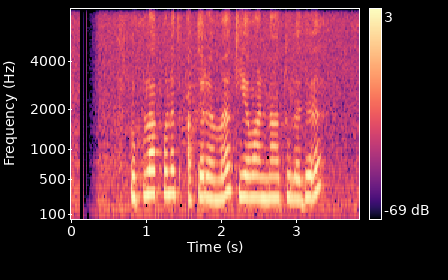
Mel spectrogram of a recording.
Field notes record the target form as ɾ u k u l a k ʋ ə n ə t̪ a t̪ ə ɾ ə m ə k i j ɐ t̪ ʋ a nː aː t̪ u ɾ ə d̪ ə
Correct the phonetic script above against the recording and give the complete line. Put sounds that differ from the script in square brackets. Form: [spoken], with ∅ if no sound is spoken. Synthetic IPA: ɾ u k u l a k ʋ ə n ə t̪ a t̪ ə ɾ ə m ə k i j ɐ [∅] ʋ a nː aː t̪ u [l] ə d̪ ə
